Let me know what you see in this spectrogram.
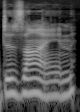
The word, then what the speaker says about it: design: Although it can be tricky when we first learn to read and write that you don't pronounce the G in design, leaving it there is useful in order to see the relationship between its cousin word, designate.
